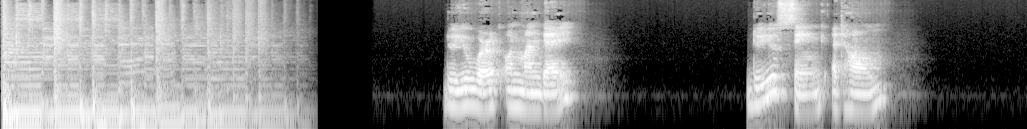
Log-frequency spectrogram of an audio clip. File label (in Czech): Audiokniha; 690 otazek v anglictine od zacatecniku po stredne pokrocile; Richard Ludvik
